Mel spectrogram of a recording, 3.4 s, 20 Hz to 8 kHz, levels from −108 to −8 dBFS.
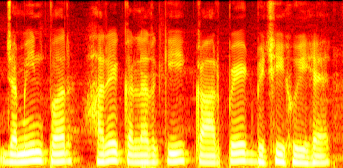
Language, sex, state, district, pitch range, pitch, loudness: Hindi, male, Uttar Pradesh, Lalitpur, 130-145 Hz, 140 Hz, -13 LUFS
